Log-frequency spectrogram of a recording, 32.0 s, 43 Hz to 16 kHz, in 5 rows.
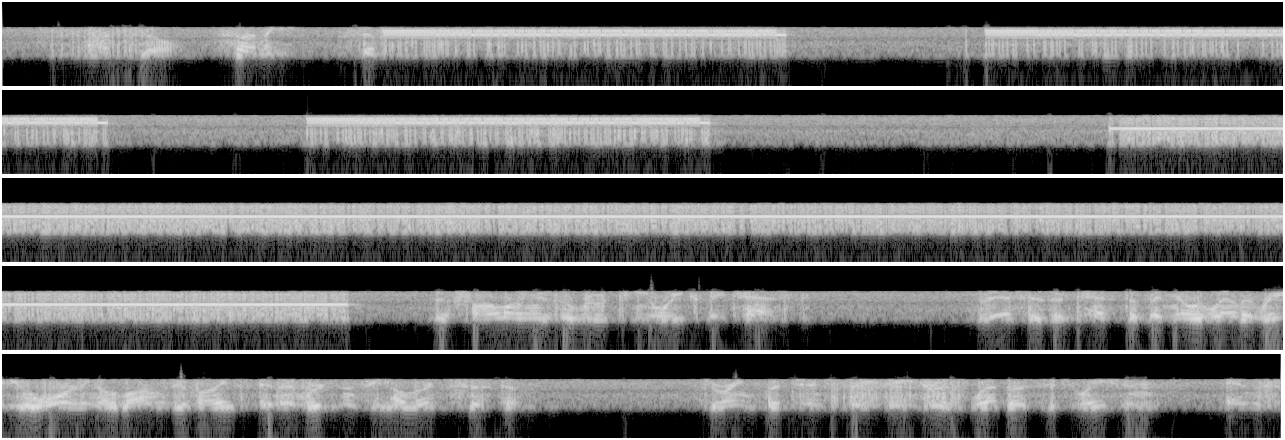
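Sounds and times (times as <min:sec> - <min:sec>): radio hiss: 0:00.0 - 0:04.0, 0:07.9 - 0:10.0, 0:10.9 - 0:32.0
steady warning alarm tone: 0:12.0 - 0:21.0
two-tone data bursts: 0:12.0 - 0:21.0.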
